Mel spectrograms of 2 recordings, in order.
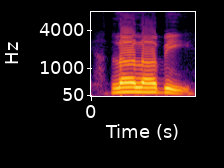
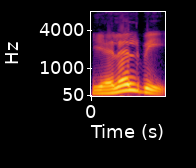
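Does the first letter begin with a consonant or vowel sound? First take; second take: consonant; vowel. First: The first letter begins with an l consonant sound. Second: The first letter begins with a vowel sound. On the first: The speaker calls it wrong. "but we never say l l b" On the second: The speaker calls it right. "a sound is there"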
